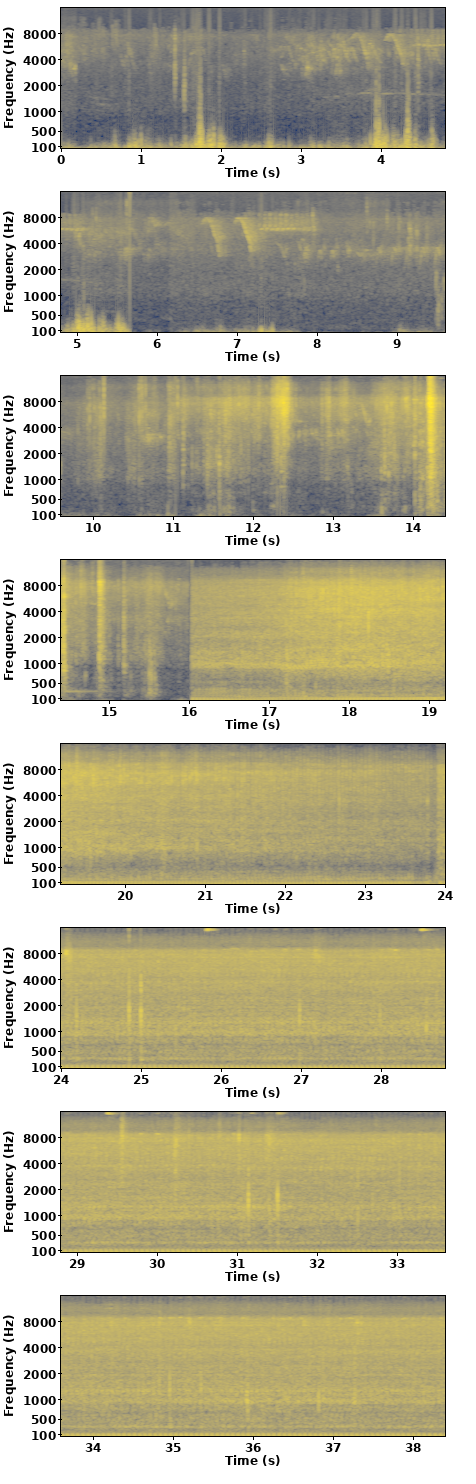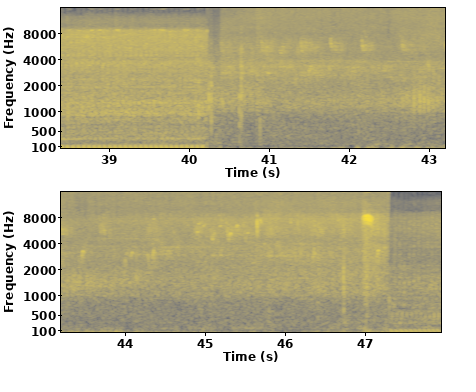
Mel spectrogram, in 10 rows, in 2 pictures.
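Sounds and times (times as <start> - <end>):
outdoor background sound: 4.4 - 47.9
motorcycle engine running: 16.0 - 41.8, 44.4 - 47.9.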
